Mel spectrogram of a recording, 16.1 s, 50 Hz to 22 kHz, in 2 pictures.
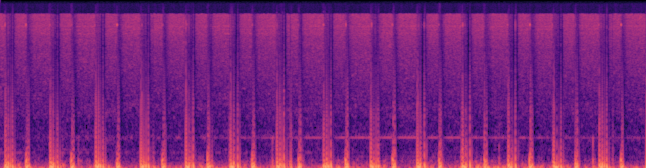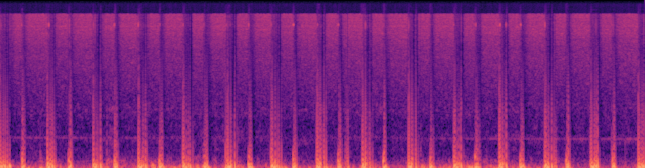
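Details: Visible heartbeat recorded with poor sound quality: regular low thumping at about 105 beats a minute over a steady faint hum.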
